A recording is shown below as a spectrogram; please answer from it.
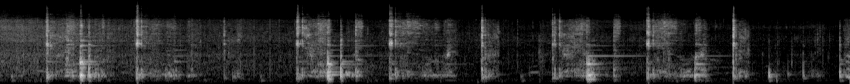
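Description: A spice paste with coconut milk, salt and seasonings for Bengali shukto bubbles in a pot while a spoon repeatedly scrapes and knocks against the metal in bursts of stirring.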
